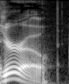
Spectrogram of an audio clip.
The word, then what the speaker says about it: gyro: G-Y-R-O. – Gyro. – It's not gyro. – I probably only eaten two. – Gyro. – What is it? – Euro. – Oh, gyro. Oh, the G is silent. – But some people say gyro, which I don't think is right. – Oh. – I think it's euro.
